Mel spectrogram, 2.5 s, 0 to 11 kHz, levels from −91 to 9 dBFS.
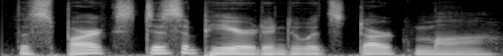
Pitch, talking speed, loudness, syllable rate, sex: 105 Hz, 165 wpm, -18 LUFS, 4.8 syllables/s, male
